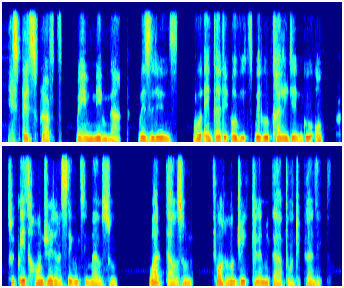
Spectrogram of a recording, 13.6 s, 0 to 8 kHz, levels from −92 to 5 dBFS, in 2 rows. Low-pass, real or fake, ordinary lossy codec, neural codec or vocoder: 7.2 kHz; fake; none; codec, 16 kHz in and 24 kHz out, 0.8 kbps, FocalCodec, streaming, 65536 codes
